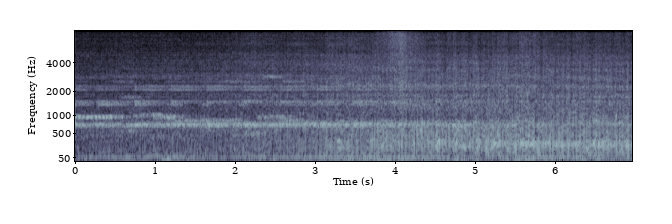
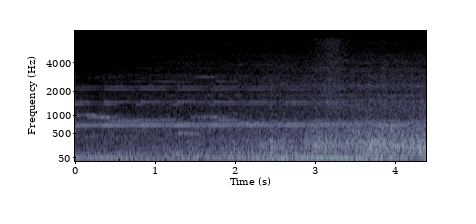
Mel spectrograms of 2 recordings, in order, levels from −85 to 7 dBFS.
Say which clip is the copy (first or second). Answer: first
